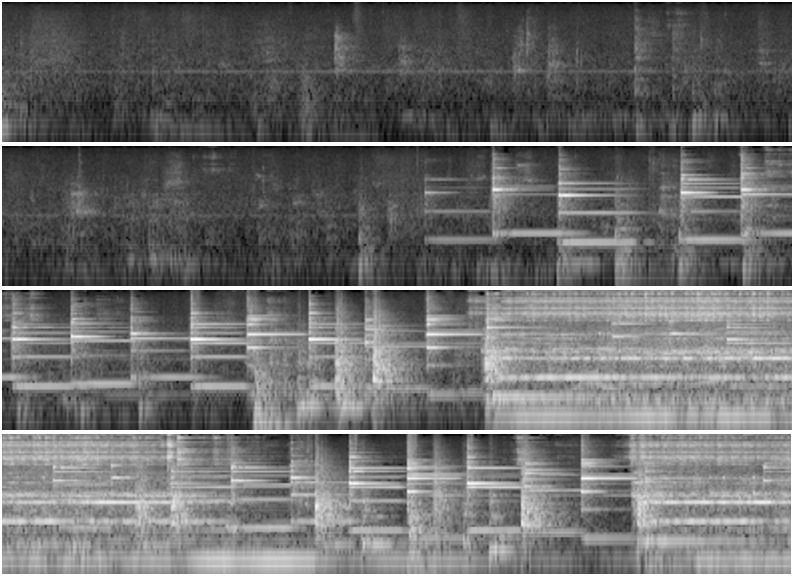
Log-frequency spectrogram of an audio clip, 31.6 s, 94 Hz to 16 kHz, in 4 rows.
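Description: Gamelan music starting up: after about twelve seconds of quiet with faint clicks, a single gamelan mallet instrument plays a slow melody of separate struck, ringing notes. A low stroke follows, and about 21 s in the full ensemble comes in loud, with a steady low gong hum under the bronze instruments.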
